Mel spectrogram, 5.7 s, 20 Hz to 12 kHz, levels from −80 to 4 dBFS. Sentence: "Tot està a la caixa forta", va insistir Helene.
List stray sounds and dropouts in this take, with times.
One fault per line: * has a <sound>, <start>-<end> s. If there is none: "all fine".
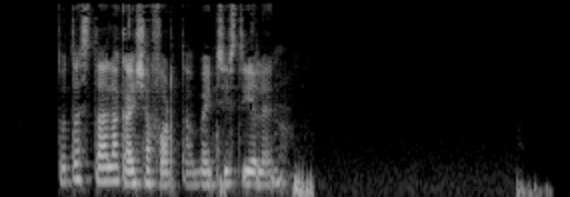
all fine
